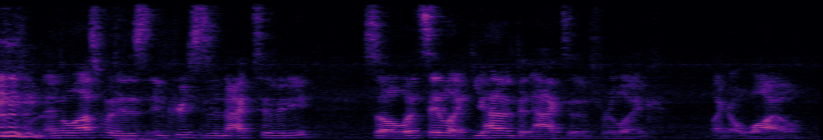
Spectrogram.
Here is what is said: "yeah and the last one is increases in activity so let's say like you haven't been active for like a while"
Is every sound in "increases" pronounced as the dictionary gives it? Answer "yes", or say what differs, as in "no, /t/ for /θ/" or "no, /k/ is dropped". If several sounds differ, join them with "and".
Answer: yes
